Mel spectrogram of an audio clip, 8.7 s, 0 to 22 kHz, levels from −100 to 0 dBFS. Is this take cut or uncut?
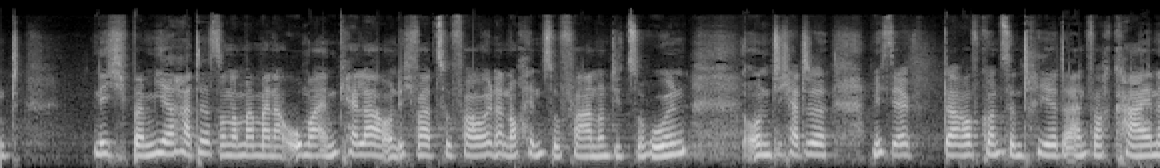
cut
